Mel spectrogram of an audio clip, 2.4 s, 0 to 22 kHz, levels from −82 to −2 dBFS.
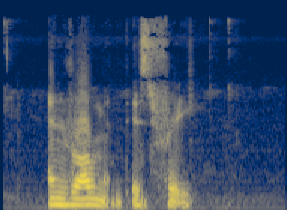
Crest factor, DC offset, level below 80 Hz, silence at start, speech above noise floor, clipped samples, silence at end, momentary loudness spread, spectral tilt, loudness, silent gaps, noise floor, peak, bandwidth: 14 dB; under 0.1%; -40 dBFS; 0.4 s; 31 dB; under 0.1%; 0.8 s; 7 LU; -5.5 dB/octave; -14 LUFS; none; -44 dBFS; 0 dBFS; 16 kHz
